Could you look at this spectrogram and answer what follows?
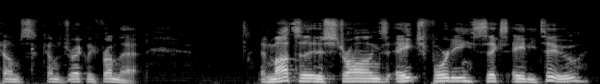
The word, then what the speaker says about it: matzah: And that Hebrew word, best I can tell from the transliteration, is pronounced matzah.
